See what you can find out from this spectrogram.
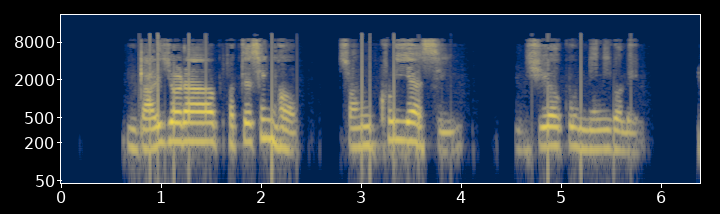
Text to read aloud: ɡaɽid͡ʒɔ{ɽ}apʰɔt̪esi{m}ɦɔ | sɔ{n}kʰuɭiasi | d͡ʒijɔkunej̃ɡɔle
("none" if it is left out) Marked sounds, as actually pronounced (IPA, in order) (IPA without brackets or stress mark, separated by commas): ɽ, ŋ, ŋ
